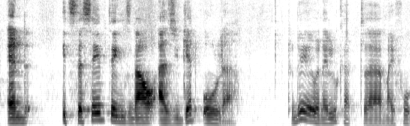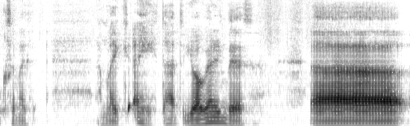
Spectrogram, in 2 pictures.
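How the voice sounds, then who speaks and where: A man's voice: low-pitched, dark tone. A man, a guest in a casual panel chat, telling reflective stories with fillers.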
